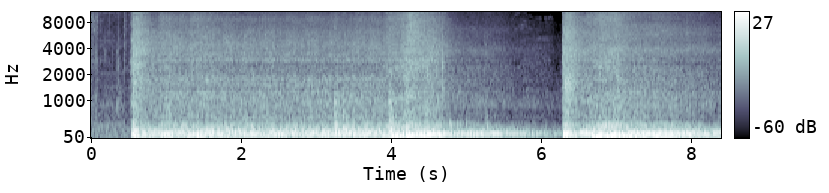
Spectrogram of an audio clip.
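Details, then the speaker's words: 1962 Ford Falcon, carburetor with manual choke, electric fuel pump, tank low: two bursts of rough, uneven turning-over that rumble briefly and fade without catching; can't get fuel, engine won't stay running from fuel starvation. "Can't get fuel."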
